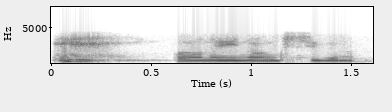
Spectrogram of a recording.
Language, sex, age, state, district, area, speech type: Bodo, female, 45-60, Assam, Chirang, rural, conversation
